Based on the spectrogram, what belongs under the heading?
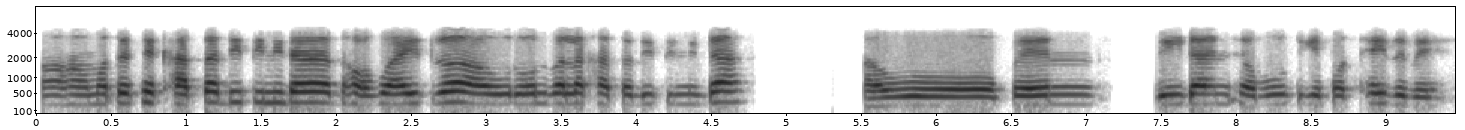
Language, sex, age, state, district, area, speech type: Odia, female, 60+, Odisha, Gajapati, rural, conversation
